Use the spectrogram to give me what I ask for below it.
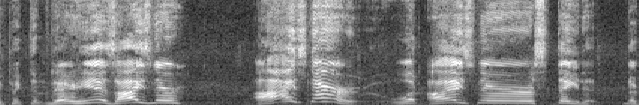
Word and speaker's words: Eisner: I was pronouncing an Elner because of it being on my t my computer. Let's see if he picked it. There he is. Eisner.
